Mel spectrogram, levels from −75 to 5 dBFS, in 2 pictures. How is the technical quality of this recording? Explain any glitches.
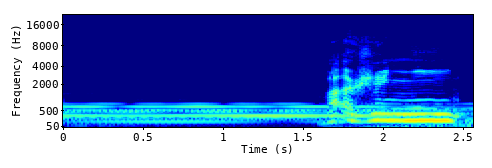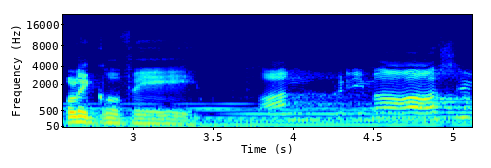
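One glitch stands out: a very short burst of damaged data in a compressed stream at about 2.58 s. At that point a small stretch of the encoded file was corrupted, so the decoder could not read the affected frame correctly, lost its place in the stream and had to hunt for the next valid frame header before playback resumed. The result is a brief chirp or blip, lasting under 20 ms, that is gone almost as soon as it appears.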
